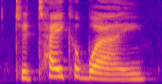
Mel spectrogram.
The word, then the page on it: to take away: British English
